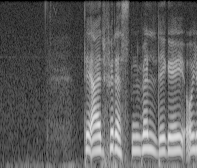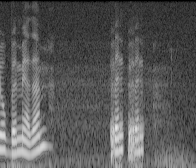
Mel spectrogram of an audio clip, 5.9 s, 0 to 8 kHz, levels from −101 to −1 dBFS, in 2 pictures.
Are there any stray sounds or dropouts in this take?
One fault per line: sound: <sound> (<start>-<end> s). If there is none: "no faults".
sound: laugh (4.6-5.1 s)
